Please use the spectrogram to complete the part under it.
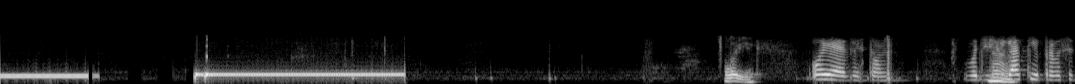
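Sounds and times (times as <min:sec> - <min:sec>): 
telephone line tones during call transfer: 0:00.0 - 0:01.0, 0:02.0 - 0:04.1
speech: 0:07.3 - 0:08.9, 0:09.6 - 0:10.7.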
